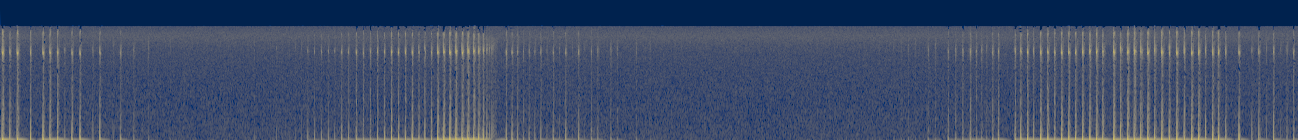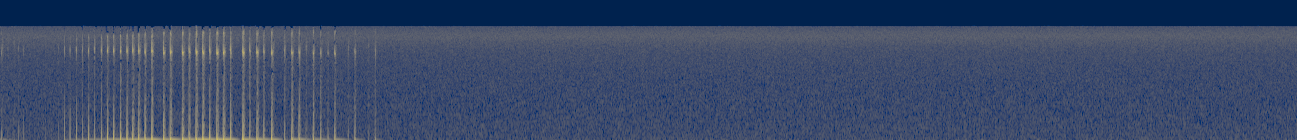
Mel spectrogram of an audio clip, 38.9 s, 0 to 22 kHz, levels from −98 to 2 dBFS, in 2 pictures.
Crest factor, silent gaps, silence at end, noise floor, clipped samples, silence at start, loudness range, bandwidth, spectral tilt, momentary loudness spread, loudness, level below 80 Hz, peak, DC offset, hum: 24 dB; none; 0.8 s; -50 dBFS; under 0.1%; 0 s; 22 LU; 10.5 kHz; -2 dB/octave; 23 LU; -27 LUFS; -36 dBFS; -8 dBFS; under 0.1%; none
